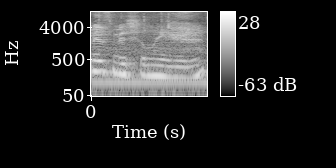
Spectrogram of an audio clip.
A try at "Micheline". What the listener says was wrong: I tell you, it's Miss Micheline. People think I'm saying Miss Micheline. No, Micheline into it.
